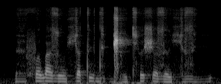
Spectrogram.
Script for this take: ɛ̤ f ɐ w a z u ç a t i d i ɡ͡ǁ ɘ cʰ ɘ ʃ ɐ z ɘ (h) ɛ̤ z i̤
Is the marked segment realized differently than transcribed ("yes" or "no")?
yes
